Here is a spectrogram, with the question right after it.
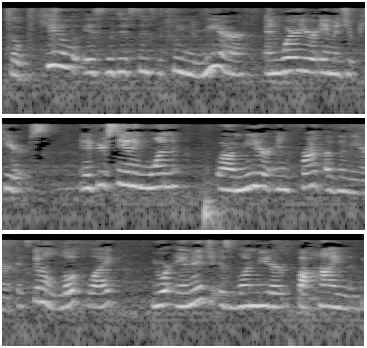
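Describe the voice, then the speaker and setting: There is audible room echo and noticeable background noise as a woman speaks at a high pitch with ordinary pitch variation. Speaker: high school physics teacher. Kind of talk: classroom lecture. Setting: classroom with students.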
